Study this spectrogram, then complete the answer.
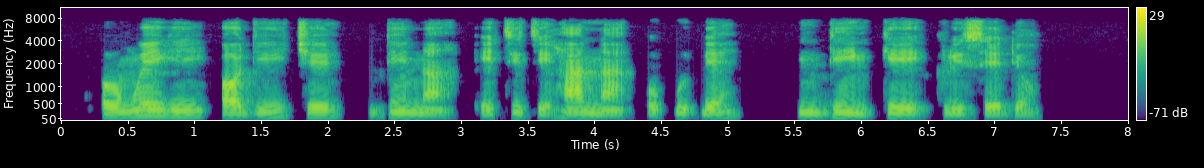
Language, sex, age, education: Igbo, male, 15-29, tertiary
